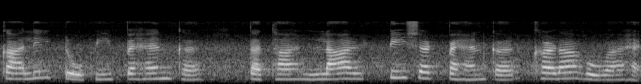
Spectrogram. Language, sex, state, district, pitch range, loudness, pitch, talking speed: Hindi, female, Chhattisgarh, Raipur, 235-275 Hz, -19 LUFS, 255 Hz, 120 wpm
